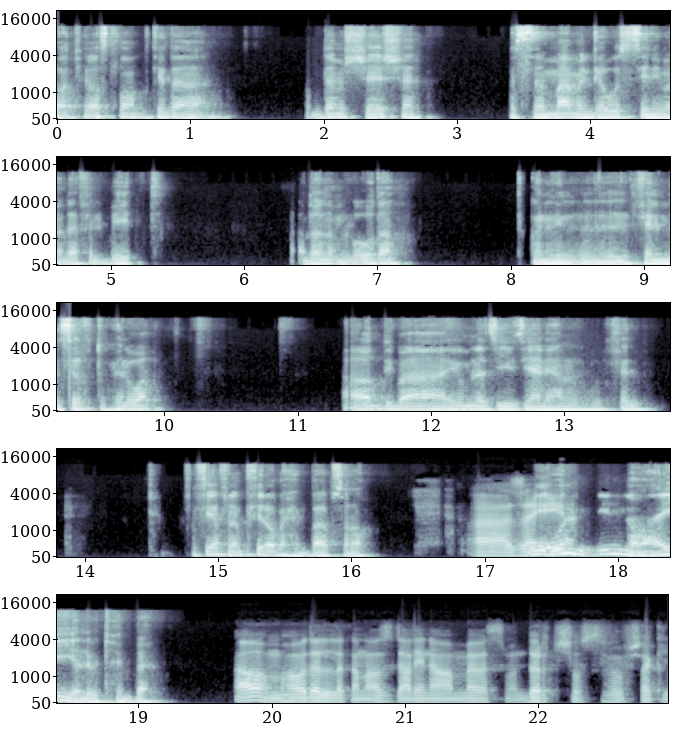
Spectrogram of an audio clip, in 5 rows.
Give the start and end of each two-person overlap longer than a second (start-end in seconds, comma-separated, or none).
none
